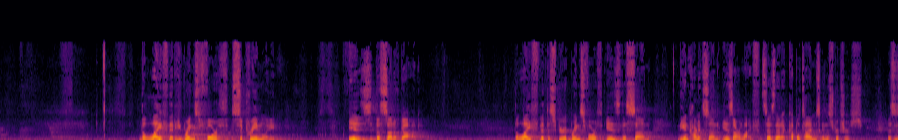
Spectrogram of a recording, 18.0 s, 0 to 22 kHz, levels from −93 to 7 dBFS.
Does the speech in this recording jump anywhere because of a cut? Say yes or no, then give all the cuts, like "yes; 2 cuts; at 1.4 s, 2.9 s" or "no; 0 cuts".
no; 0 cuts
